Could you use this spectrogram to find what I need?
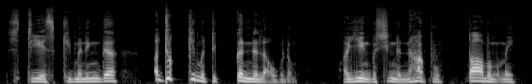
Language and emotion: Manipuri, angry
